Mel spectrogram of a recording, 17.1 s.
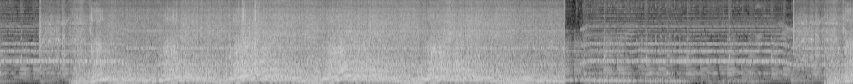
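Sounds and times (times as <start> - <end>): car engine revving: 0.8 - 11.3, 15.9 - 17.0.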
